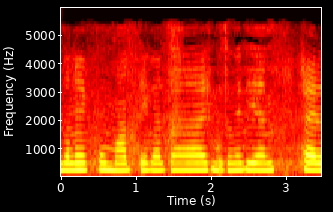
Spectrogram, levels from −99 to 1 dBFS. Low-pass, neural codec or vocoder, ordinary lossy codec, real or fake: 5.4 kHz; autoencoder, 48 kHz, 32 numbers a frame, DAC-VAE, trained on Japanese speech; AAC, 24 kbps; fake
